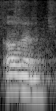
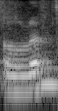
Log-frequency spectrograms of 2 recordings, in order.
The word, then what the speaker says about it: Ullen: So Ullen are gone out of, or some people call them Olin, but the pronunciation, Irish word for wool is ull, a bit like the Swedish word I think, and maybe the Norwegian, I'm not sure.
